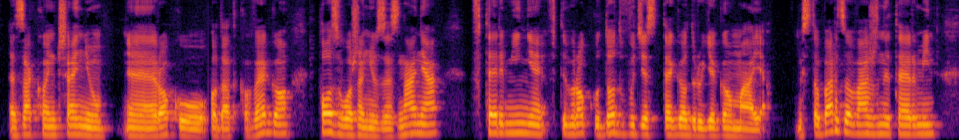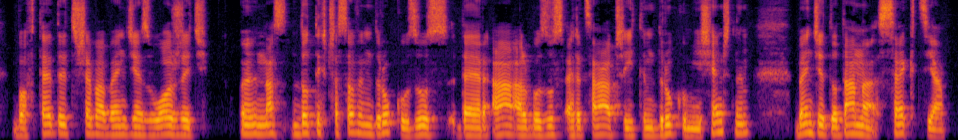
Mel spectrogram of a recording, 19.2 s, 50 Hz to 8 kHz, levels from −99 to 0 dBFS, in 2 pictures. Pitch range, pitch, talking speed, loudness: 120-150 Hz, 135 Hz, 115 wpm, -22 LUFS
